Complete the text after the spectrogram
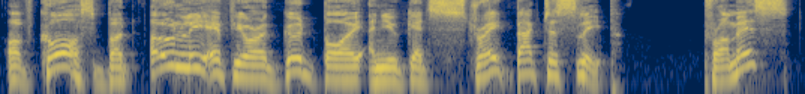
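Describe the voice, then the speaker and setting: A man voicing a kindly, calm unicorn who cleans houses in a children's bedtime story. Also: fairly high pitch, unhurried, no echo, studio quality, exaggerated voice. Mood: kindly, reassuring.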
